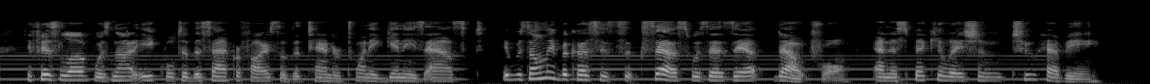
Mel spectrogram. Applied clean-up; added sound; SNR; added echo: none; Wind instrument, woodwind instrument; 16 dB; none.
